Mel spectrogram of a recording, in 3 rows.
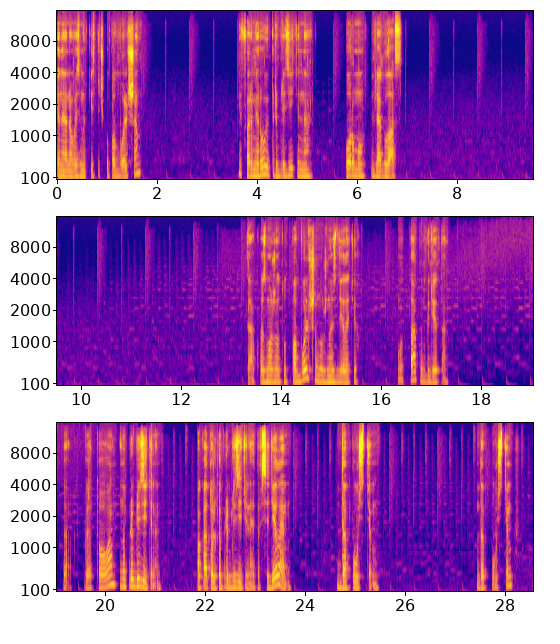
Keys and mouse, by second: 0.1-0.5 ], 1.1 ctrl+], 1.2 ctrl+click, 1.8 ctrl+click, 2.8 ctrl+click, 3.6 ctrl+click, 3.8 ctrl+click, 4.2 ctrl+click, 4.9 ctrl+click, 5.1 middle click, 5.8 ctrl+click, 6.3 shift+click, 6.7 shift+click, 7.6 shift+click, 8.2 ctrl+click, 9.3 ctrl+click, 9.8 ctrl+click, 10.5 ctrl+middle click, 10.8 middle click, 11.5 ctrl+click, 12.6 ctrl+click, 13.1 middle click, 13.7 ctrl+click, 15.3-16.4 ctrl+drag, 16.6 ctrl+click, 17.3 ctrl+click, 18.0 shift+click, 18.5 shift+click, 19.3-19.8 [, 19.8 middle click, 20.9 middle click, 21.6 middle click, 22.0 ctrl+middle click, 22.3 middle click, 23.4-24.9 middle drag, 26.4 KP_3.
